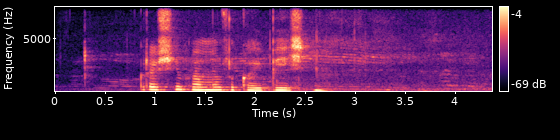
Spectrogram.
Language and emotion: Russian, sad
